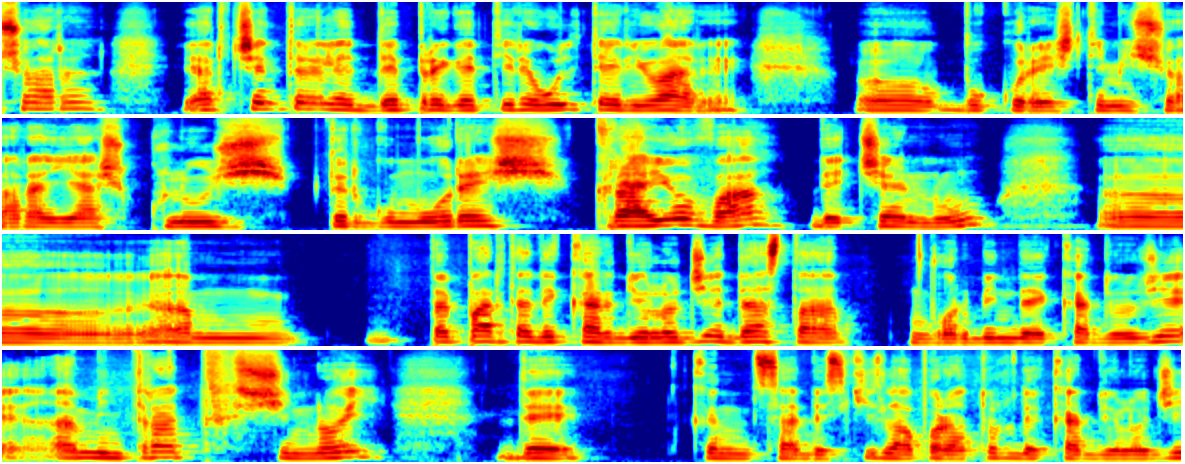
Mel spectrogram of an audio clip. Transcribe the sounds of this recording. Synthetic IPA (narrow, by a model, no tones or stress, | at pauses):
ʃoaɾəjart͡ʃe̞nt̪ɾe̞le̞d̪e̞pɾe̞ɡət̪iɾe̞ult̪e̞ɾioaɾe̞̰ | bukuɾe̞ʃt̪̚ʲt̪imiʃoa̰ɾajaʃʲkluʒʲt̪ɨrɡumuɾe̞ʃkɾajo̞vad̪e̞t͡ʃe̞nu | am | pe̞part̪ead̪e̞kard̪io̞lo̞d͡ʒije̞d̪east̪a | vo̞rbind̪d̪ekard̪iolo̞d͡ʒije̞a̰mint̪ɾat̪ʃino̞jd̪e̞ | kɨnd̪sad̪e̞skʲislabo̞ɾat̪o̞ɾjuld̪e̞kard̪io̞lo̞d͡ʒije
